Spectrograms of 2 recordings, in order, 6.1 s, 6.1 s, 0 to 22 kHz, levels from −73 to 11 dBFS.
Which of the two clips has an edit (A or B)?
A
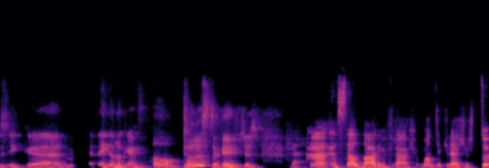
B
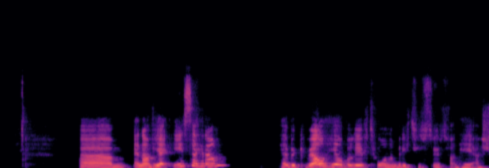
A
